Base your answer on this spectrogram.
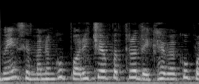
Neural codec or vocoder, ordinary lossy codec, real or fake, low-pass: none; AAC, 32 kbps; real; 7.2 kHz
